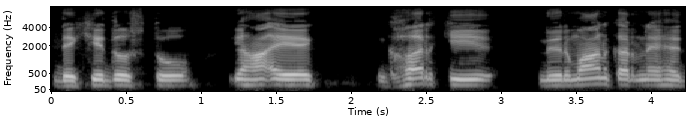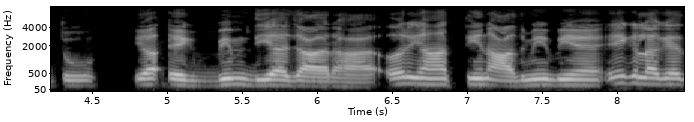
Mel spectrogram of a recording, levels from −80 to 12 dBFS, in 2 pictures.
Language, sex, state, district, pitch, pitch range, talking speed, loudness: Hindi, male, Bihar, Jahanabad, 150 Hz, 140-165 Hz, 170 wpm, -16 LUFS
